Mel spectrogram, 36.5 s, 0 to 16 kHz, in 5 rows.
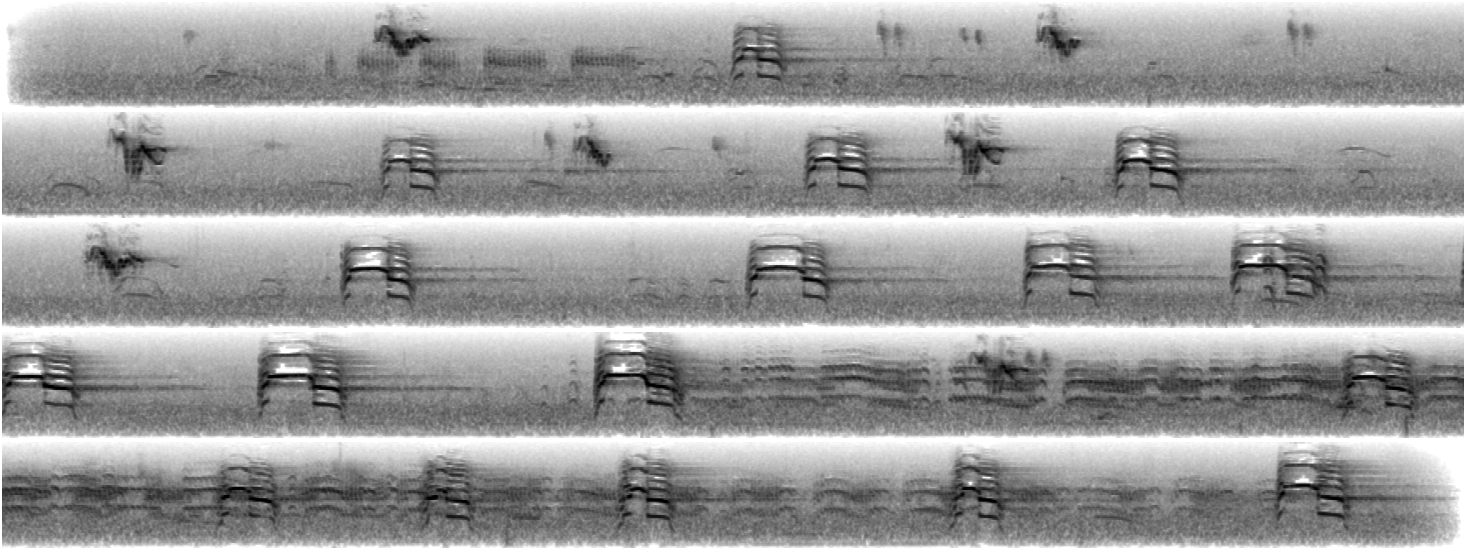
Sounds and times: common terns at the background 0:00.9 - 0:05.4
common terns at the background 0:24.6 - 0:36.2
Common gull 0:24.6 - 0:36.3

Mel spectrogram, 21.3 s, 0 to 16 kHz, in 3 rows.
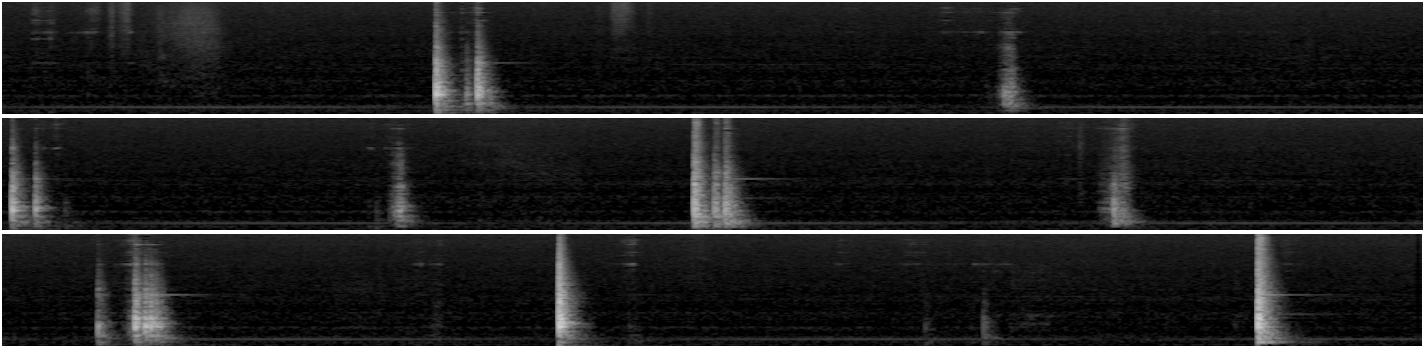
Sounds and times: Setting a Glass down 0:14.7 - 0:15.2

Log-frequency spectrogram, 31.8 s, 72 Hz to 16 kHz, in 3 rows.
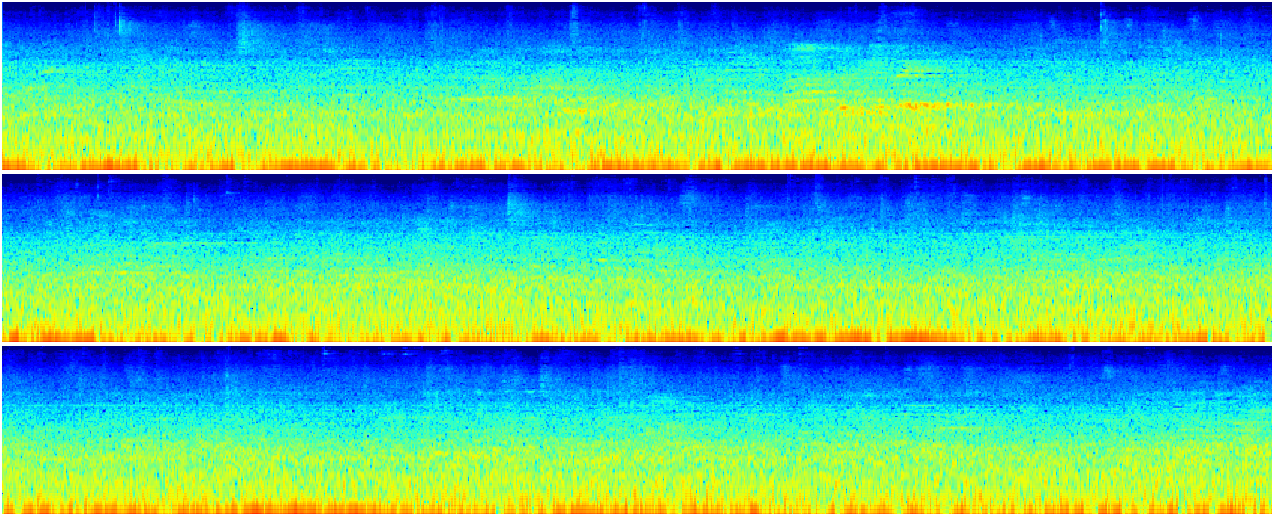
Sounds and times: heavy ventilation and hum 0:00.0 - 0:31.7
light crowd 0:00.0 - 0:31.7

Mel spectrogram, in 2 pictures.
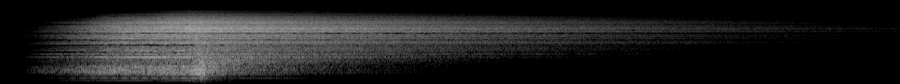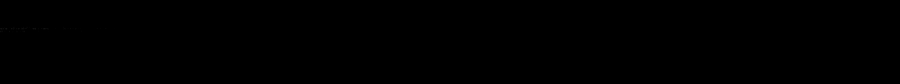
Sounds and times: Reverse Cymbal 0:00.2 - 0:08.6

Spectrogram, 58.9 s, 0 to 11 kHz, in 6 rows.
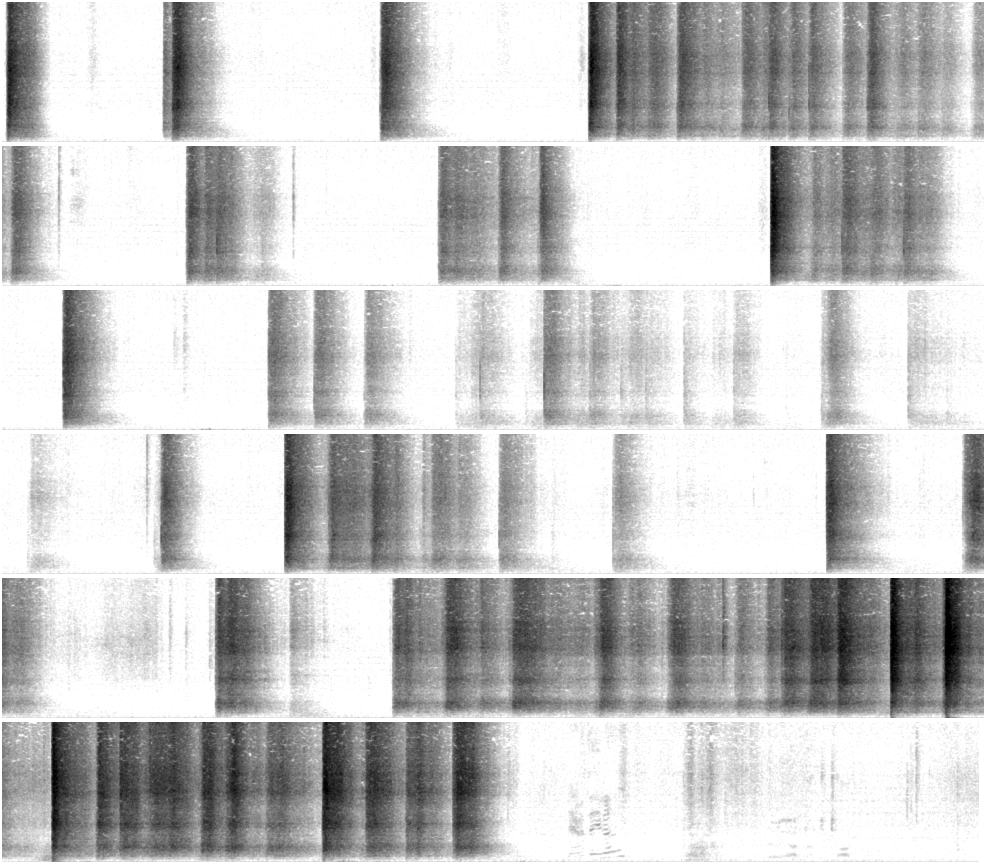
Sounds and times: aluminum cans being thrown at a tin heating duct 0:05.9 - 0:10.3
aluminum cans being thrown at a tin heating duct 0:11.6 - 0:12.6
aluminum cans being thrown at a tin heating duct 0:17.5 - 0:19.3
aluminum cans being thrown at a tin heating duct 0:32.3 - 0:36.0
aluminum cans being thrown at a tin heating duct 0:41.4 - 0:42.6
aluminum cans being thrown at a tin heating duct 0:43.2 - 0:54.1

